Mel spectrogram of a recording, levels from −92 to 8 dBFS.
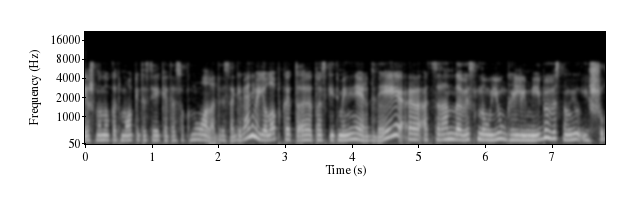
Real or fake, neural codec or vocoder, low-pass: fake; codec, 16 kHz, 4 kbps, FunCodec, trained on Chinese and English, 50 frames a second; 7.2 kHz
